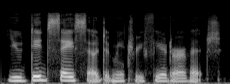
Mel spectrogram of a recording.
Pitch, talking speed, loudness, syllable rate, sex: 165 Hz, 155 wpm, -18 LUFS, 4.6 syllables/s, female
